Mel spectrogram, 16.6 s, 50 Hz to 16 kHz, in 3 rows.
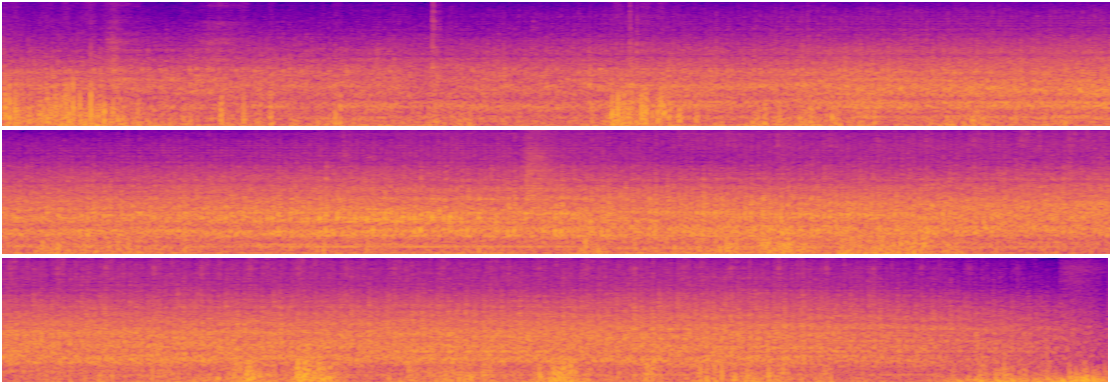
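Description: A Scania Silver Knight truck, one of only 20 made, rumbles with a steady engine drone outdoors amid wind noise on the microphone, with a few louder thumps and bumps along the way.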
